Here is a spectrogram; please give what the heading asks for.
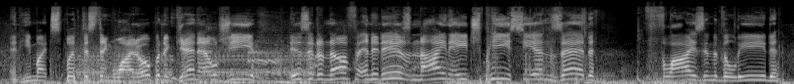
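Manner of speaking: high, building caster call; excited play-by-play. Real, not acted. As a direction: ride the climax of the fight. Caster calls the lead change.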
